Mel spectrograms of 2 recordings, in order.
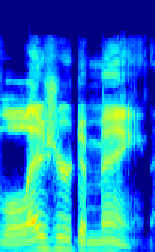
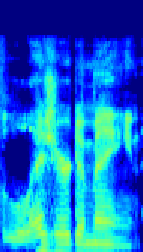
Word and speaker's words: legerdemain: But the French term for it, and again, I'm pronouncing it as an English speaker here, but the French term is called legerdemain.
